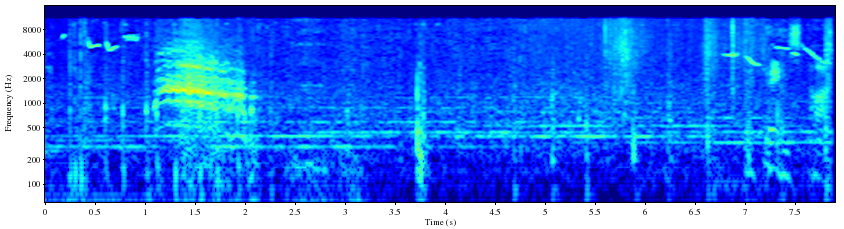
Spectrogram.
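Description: Roach the horse gallops in Witcher 3, hooves clip-clopping over the ground while a loud neigh rings out near the start, followed by steady hoofbeats and a few faint bird calls.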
